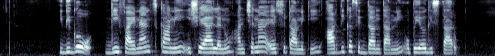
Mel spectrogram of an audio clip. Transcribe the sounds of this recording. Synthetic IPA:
id̪iɡo̞ː | ɡipʰɐjnaːnskaːniiʂɐjaːlɐnuɐɲt͡ʃɐnaːeːsuʈaːnikiaːɾt̪ʰikɐsid̪ʱːaːnt̪aːnːiʔupɐjoːɡist̪aːɾu

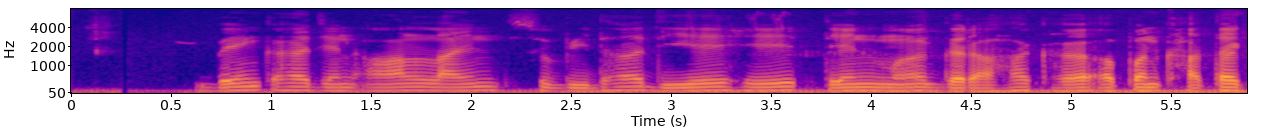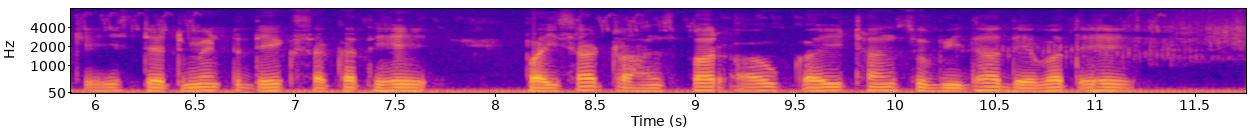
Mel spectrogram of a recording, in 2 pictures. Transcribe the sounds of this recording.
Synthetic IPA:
bẽŋkɦəd͡ʒenanlaɪnsubid̪ʱad̪ijeɦet̪enməɡəɾa̰ɦəkɦəʔəpənkʰat̪akesʈeːʈmẽɳʈd̪ekʰsəkət̪ɦepəɪsaʈɾãnspʰəɾəukəiʈʰənsubid̪ʱad̪ebət̪ɦe

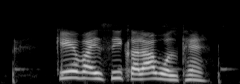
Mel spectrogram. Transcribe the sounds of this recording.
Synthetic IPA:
keːʋaːɪsikəlaboːlt̪ɦɛ̃ː

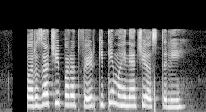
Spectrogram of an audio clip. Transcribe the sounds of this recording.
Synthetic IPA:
kəɾd͡zat͡ɕiːpəɾət̪feɽkit̪iːməɦinjat͡ɕiːəst̪liː

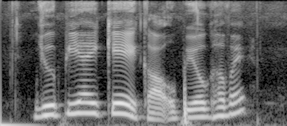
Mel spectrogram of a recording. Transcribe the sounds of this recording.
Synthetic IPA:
juːpiaːikeka̰ʔʊpjoːɡɦɐʋe

